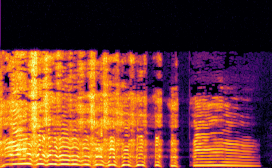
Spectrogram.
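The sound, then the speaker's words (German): A voice imitates the whinny of Amadeus, the horse from Bibi und Tina: a loud, quavering, rapidly wobbling neigh, then a few short choppy bursts and a final steady drawn-out tone. “Und ich bin Amadeus, das Pferd von Bibi und Tina.”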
